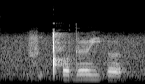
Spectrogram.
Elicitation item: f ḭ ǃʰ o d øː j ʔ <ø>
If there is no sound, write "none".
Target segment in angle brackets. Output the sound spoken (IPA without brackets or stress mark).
ɵ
